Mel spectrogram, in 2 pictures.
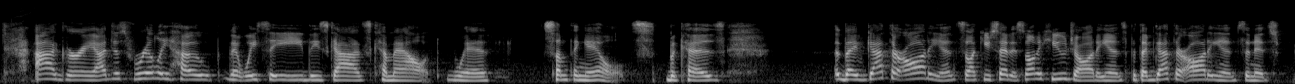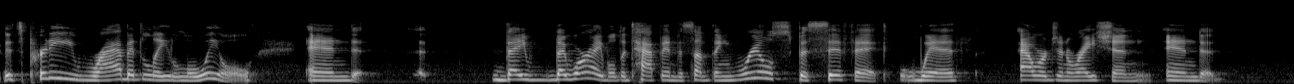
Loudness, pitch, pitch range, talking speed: -25 LUFS, 205 Hz, 190-230 Hz, 125 wpm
